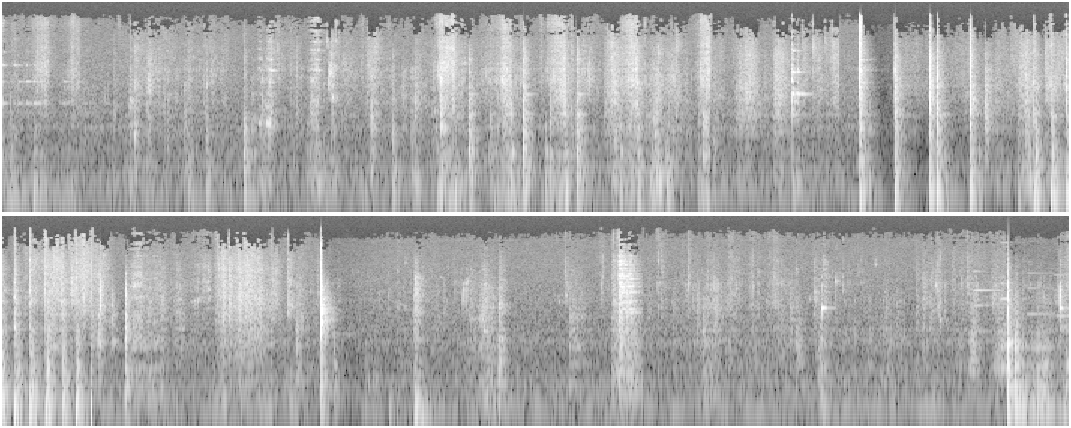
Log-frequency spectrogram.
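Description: Kitchen prep sounds. A kitchen knife chops and presses wild chives on a wooden cutting board, with a quick run of strokes at about four a second midway. Scattered lighter knocks and rustles come from hands tossing julienned radish in a glass bowl, and near the end a wooden spoon clatters against a glass container.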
